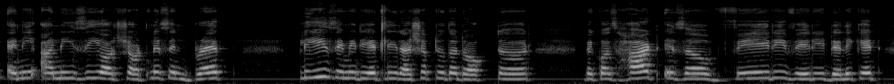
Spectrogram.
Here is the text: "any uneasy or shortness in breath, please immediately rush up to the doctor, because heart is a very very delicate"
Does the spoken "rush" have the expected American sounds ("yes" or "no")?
yes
